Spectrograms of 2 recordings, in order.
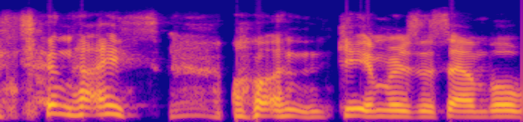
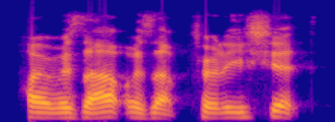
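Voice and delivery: ordinary talk, nothing marked

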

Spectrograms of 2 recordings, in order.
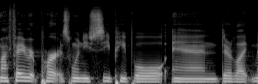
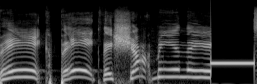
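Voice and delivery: mock loud, very high, rising, drawn-out, swooping yell. Retelling what a man who had been shot kept shouting, retelling a loud shout. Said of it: "he's saying it so loud".

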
